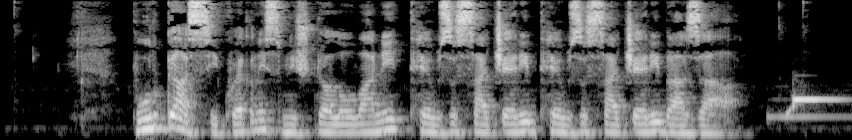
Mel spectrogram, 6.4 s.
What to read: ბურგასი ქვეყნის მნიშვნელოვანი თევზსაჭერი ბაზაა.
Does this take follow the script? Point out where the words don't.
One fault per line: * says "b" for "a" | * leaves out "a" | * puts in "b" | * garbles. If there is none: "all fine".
* puts in "თევზსაჭერი"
